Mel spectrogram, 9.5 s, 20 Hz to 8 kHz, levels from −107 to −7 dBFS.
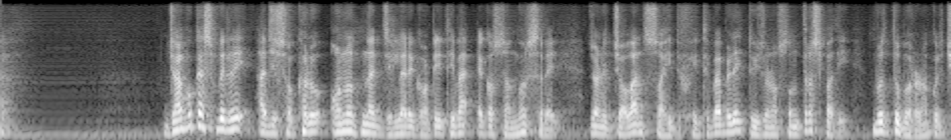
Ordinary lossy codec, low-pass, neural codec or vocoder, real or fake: Opus, 64 kbps; 7.2 kHz; codec, 16 kHz, about 1 kbps, DyCAST, with the encoder's durations; fake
